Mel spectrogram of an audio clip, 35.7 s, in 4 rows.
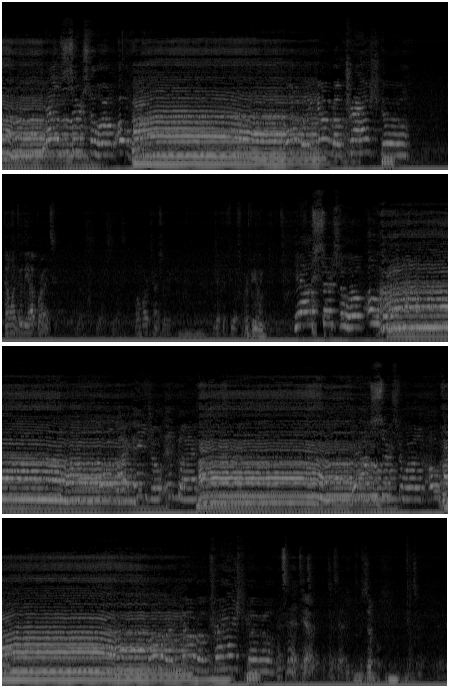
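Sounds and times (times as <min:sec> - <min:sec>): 
Eurotrash vocals and harmonies: 0:00.0 - 0:08.3, 0:14.8 - 0:33.0.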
